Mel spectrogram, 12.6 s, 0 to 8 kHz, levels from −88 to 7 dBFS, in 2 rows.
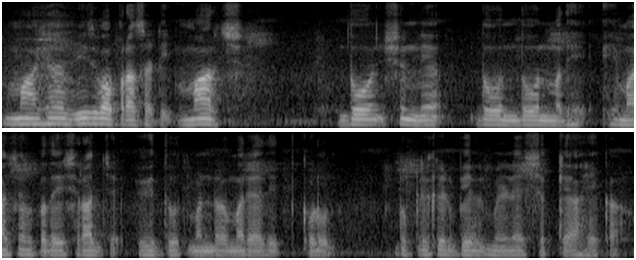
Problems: constant background noise, background conversations at intervals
